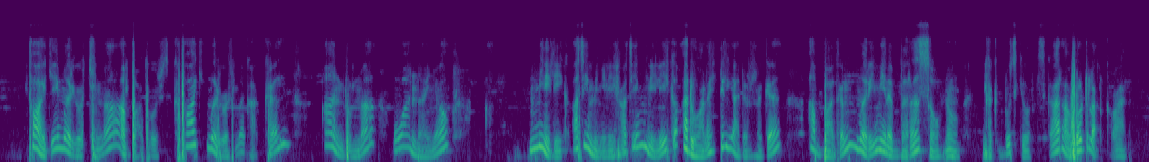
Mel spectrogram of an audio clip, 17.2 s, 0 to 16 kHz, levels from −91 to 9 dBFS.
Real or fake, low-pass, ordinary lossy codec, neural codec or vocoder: real; 7.2 kHz; Opus, 16 kbps; none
